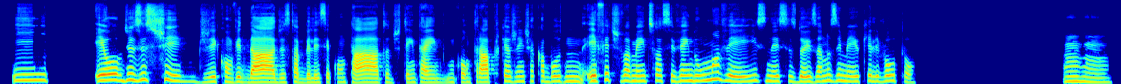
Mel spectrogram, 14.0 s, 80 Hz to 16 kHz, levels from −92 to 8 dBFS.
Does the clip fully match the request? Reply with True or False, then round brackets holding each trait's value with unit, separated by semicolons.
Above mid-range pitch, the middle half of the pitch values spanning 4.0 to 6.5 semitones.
True (210 Hz; 4.3 semitones)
